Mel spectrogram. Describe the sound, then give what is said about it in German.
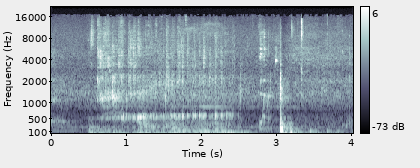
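Water pours steadily into a glass for a couple of seconds, fairly clear, then stops with a sharp knock as the glass is set down. No one speaks. “Ich glaube, ich muss mit Wasser noch spielen.”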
